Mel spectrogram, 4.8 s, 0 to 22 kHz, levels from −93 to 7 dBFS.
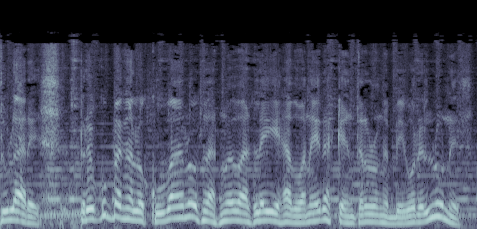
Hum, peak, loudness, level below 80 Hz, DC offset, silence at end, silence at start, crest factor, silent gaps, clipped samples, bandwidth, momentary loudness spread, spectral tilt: none; -6 dBFS; -17 LUFS; -46 dBFS; under 0.1%; 0 s; 0 s; 10 dB; none; under 0.1%; 11 kHz; 2 LU; -6.5 dB/octave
